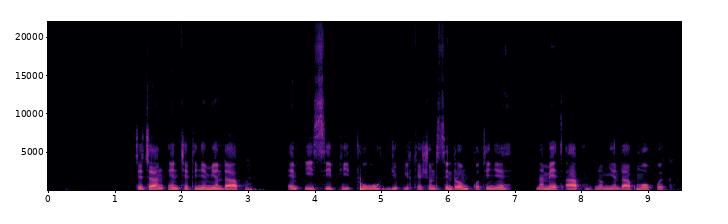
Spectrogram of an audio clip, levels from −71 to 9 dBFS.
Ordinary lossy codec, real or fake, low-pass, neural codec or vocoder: none; fake; none; vocoder, 44.1 kHz, 128 mel bands every 256 samples, BigVGAN v2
